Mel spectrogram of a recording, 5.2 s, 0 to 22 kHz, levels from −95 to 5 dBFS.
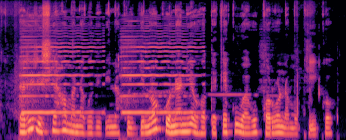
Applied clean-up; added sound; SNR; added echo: classical method spectral subtraction.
